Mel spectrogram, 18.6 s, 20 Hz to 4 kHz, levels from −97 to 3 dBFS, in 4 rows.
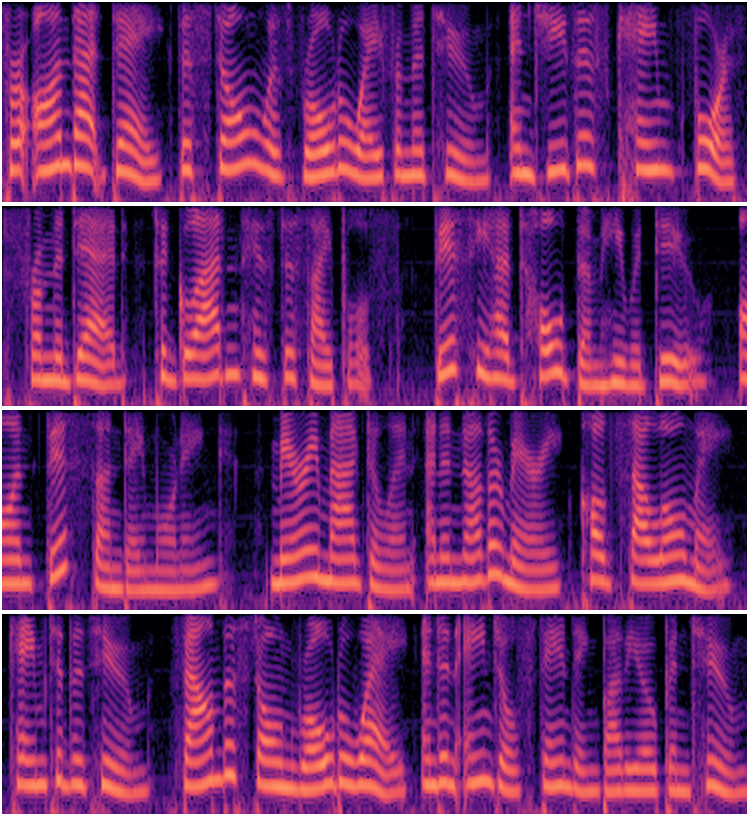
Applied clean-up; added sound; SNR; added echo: none; none; none; none.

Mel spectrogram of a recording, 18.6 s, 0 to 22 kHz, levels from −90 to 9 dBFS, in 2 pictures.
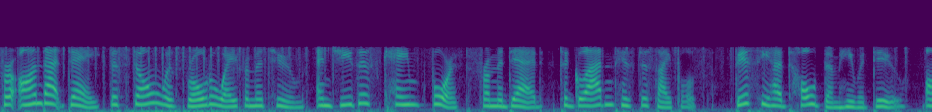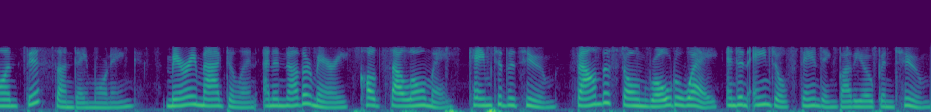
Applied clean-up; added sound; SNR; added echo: none; Rattle; 11 dB; none.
